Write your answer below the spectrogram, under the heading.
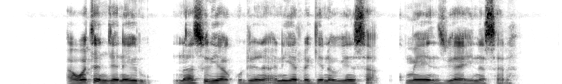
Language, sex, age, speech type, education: Hausa, male, 30-45, spontaneous, tertiary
